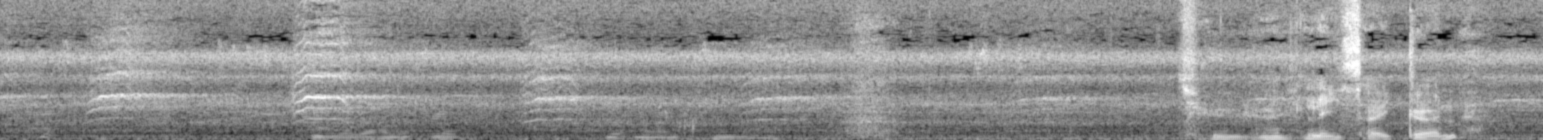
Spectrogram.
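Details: Baby monkey Floran, living wild around Angkor Wat, calling to its mother Flora to ask for milk: wavering, whimpering harmonic cries in short bursts, growing louder and denser near the end, over a steady high insect drone.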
